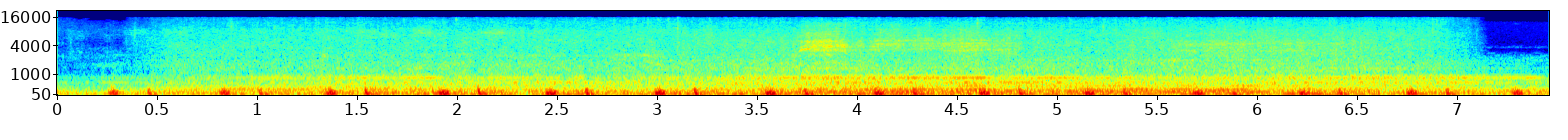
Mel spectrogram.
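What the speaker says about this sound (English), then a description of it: "causing my body to make the sound of my heart beating" A steady, thumping heartbeat, close and loud, repeating at a regular pace over a low hum throughout.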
